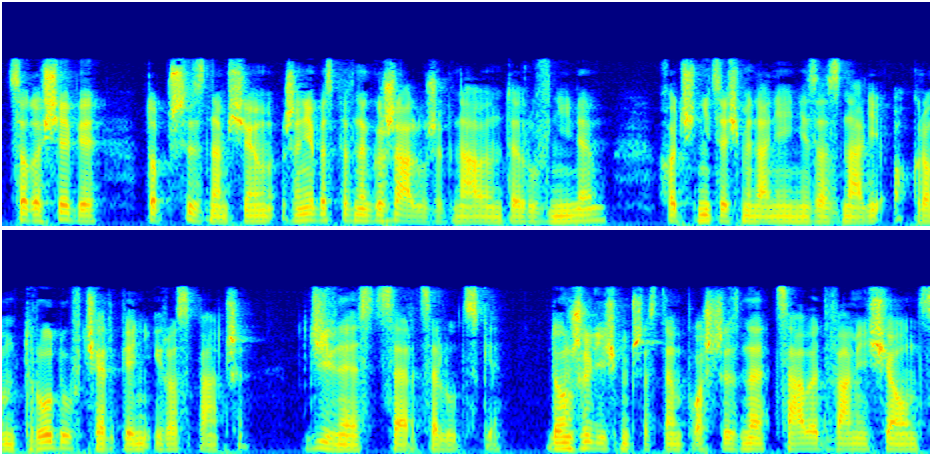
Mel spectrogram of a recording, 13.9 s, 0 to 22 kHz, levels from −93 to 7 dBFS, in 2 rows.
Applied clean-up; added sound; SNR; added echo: none; none; none; none.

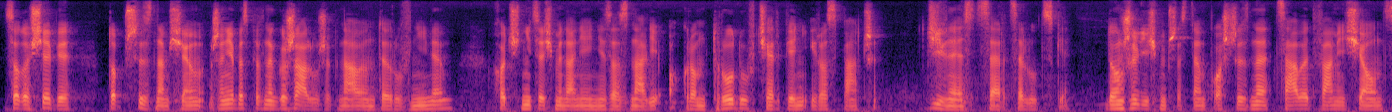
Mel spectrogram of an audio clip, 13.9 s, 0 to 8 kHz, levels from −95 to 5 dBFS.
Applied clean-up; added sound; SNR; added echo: neural separator model SepFormer DNS4.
